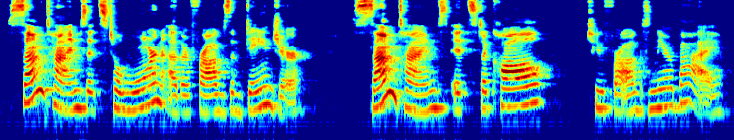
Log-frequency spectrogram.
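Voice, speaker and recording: A woman teacher reading aloud to young children in an expressive, instructive way, putting questions to the listener. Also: mid-range voice.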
